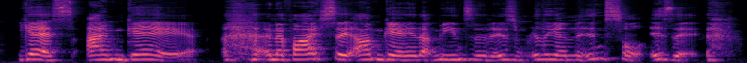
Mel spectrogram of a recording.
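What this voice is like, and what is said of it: Attempted regional accent, admittedly poor. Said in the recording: “very specific, I guess, accents that are from that region ... I don't know why I'm really trying to do the accent. I'm sure it's terrible compared to, like, the original.”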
